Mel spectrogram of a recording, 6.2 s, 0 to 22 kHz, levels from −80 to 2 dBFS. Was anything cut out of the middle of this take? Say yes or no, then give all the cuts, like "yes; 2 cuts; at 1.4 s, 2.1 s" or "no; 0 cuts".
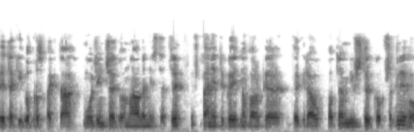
yes; 1 cut; at 2.8 s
